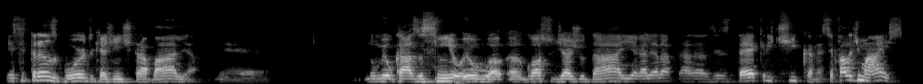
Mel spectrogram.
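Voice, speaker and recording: A Brazilian man talking casually and earnestly on a podcast, repeating phrases for emphasis in a motivational way. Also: medium pitch. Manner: earnest, repetitive for emphasis, conversational.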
